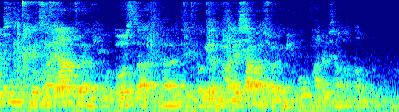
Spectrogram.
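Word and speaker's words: Warszawa: 나토라 하고 여기는 어 바르샤바 조약 기구라 그래 WTO WTO 바르샤바 조약기구 그 러시아에서가 있잖아 B 발음이 난다 b b b 그래서 바르샤바데 바르샤바로 읽어요 바르샤바 조약 W 바르샤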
